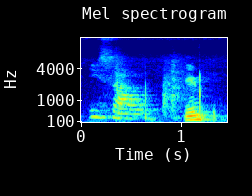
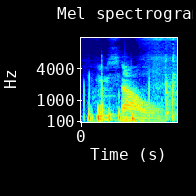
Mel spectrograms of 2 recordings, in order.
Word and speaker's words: Isaw: Isaw. Isaw.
